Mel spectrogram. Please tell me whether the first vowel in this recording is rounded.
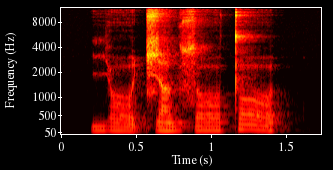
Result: yes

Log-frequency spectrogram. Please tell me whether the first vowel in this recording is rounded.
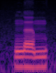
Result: no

